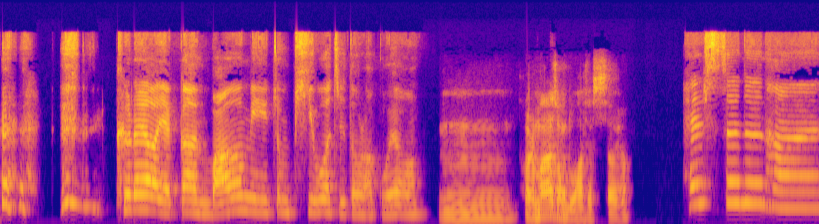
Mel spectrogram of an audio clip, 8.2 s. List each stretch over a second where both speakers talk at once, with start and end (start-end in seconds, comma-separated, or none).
none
